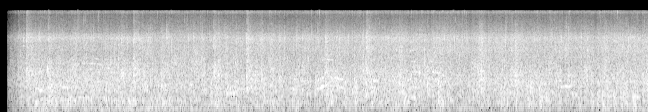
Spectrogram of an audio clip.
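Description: Heavy rain mixed with hail: a steady, loud hiss of the downpour, with scattered sharp ticks of hailstones striking.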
